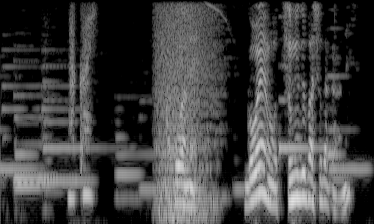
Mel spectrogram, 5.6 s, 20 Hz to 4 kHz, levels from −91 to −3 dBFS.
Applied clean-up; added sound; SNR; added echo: classical method Wiener filter.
